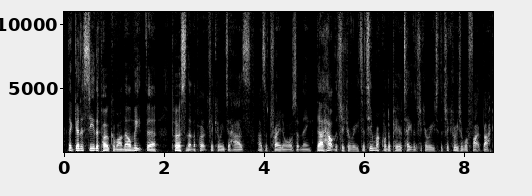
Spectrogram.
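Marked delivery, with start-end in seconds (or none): none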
